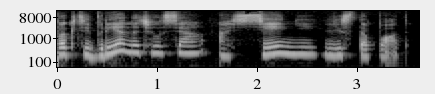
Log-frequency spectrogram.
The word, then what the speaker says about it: листопад: следующее словосочетание осенний листопад будьте внимательны в слове листопад последнюю букву Д мы произносим как Т это называется оглу ние согласной на конце слова осенний листопад не листопад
